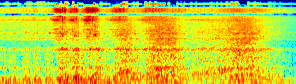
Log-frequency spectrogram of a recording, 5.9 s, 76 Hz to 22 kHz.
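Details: 1966 Plymouth Fury III, Poly 318 V8, after a new coil, work on plugs and distributor cap, and a fuel leak: low, steady rumble now idling on its own with light blips, quiet and smooth; before, it only ran with high throttle.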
